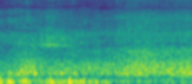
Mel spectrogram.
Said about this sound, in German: Vielleicht hört ihr im Hintergrund schon ein paar Wellen. Und das ist übrigens der Ammersee.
